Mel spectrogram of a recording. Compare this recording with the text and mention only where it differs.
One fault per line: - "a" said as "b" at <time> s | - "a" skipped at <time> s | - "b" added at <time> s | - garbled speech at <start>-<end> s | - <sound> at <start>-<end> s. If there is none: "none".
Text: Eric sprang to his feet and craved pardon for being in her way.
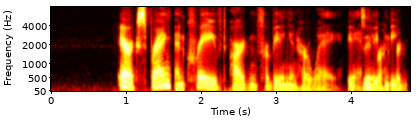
- "to his feet" skipped at 1.6 s
- garbled speech at 3.9-4.8 s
